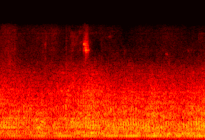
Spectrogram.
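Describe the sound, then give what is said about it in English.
Helicopters and airplanes fly overhead during a burst of emergency activity, a steady, moderate engine drone that holds evenly from start to finish. “All of a sudden we have some activity, airplanes and fire trucks,”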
